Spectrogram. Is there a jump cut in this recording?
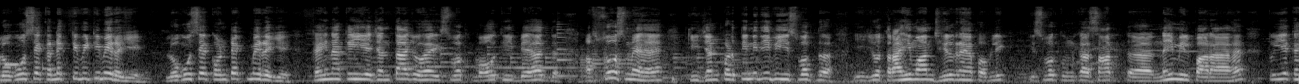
no; 0 cuts

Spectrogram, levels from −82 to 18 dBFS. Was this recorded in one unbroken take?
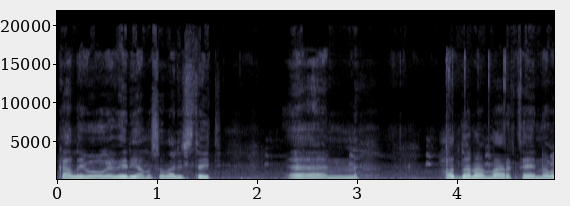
yes; 0 cuts

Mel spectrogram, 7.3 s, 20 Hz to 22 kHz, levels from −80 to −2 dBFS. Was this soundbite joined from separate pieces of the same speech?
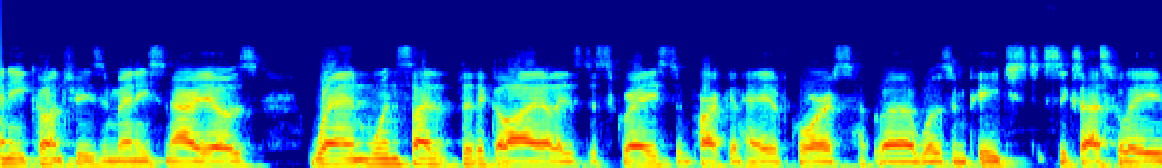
no; 0 cuts

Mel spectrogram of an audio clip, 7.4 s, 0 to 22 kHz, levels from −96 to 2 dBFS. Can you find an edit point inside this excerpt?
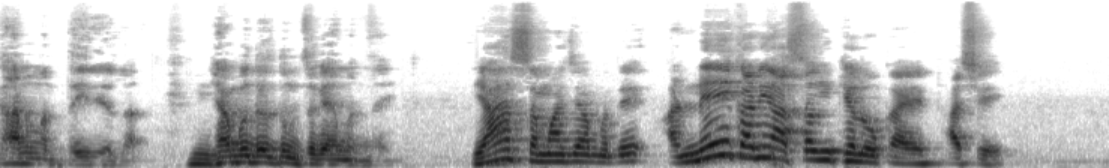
yes; 1 cut; at 2.8 s

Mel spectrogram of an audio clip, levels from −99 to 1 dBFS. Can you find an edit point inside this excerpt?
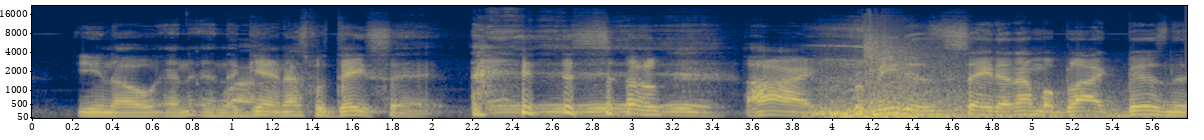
yes; 1 cut; at 4.0 s

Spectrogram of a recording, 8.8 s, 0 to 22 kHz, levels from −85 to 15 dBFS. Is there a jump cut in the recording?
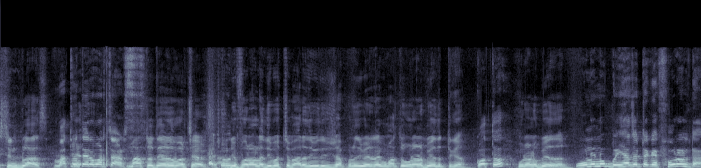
yes; 1 cut; at 2.6 s

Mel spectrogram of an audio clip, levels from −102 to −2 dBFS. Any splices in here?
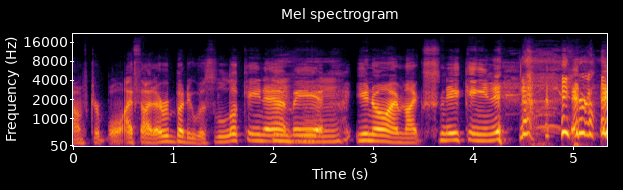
no; 0 cuts

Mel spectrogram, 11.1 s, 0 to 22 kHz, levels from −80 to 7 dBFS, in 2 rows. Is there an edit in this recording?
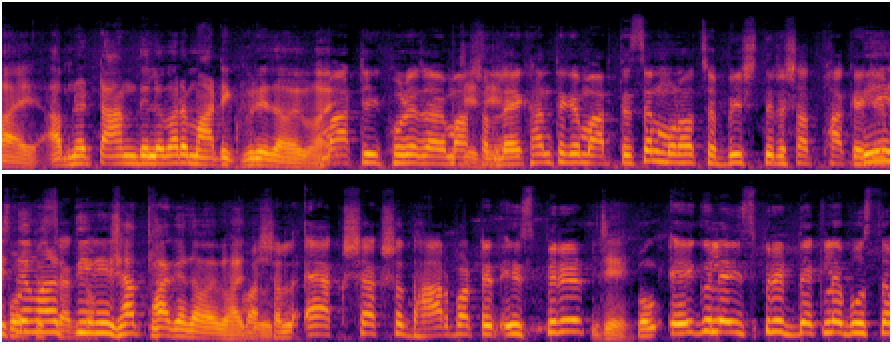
no; 0 cuts

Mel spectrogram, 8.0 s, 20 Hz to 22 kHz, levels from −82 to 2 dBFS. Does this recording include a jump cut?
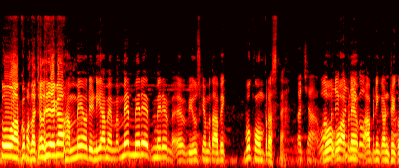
yes; 1 cut; at 1.3 s

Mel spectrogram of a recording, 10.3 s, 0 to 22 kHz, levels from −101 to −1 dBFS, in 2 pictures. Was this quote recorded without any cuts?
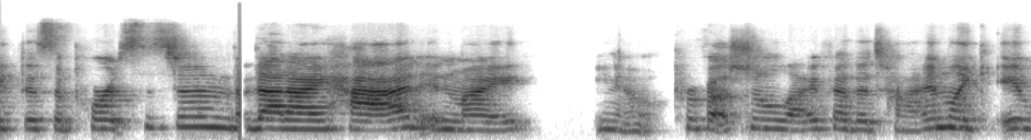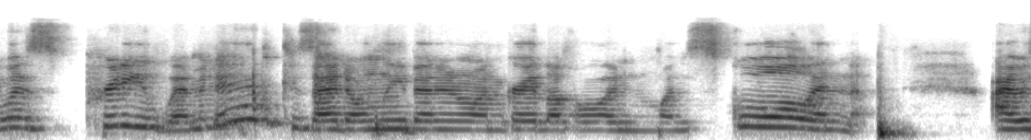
no; 1 cut; at 1.2 s

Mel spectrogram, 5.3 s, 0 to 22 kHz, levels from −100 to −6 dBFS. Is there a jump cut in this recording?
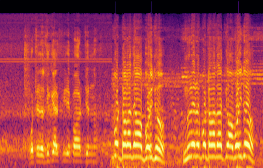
yes; 1 cut; at 2.3 s

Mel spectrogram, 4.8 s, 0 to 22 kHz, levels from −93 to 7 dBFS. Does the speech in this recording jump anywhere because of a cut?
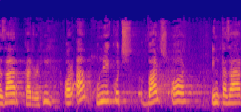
yes; 2 cuts; at 1.1 s, 1.8 s

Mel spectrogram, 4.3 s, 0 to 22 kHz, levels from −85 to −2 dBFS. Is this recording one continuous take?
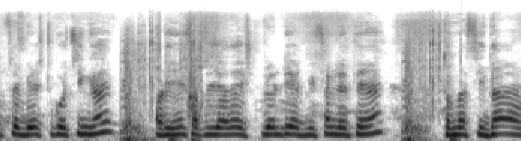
yes; 0 cuts

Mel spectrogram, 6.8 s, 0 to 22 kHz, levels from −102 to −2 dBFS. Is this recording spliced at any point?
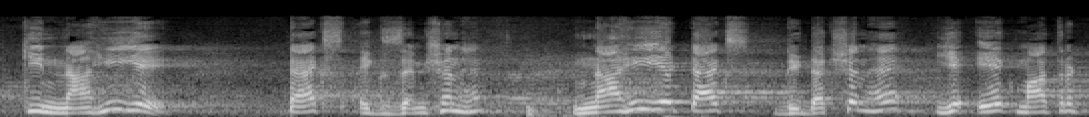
no; 0 cuts

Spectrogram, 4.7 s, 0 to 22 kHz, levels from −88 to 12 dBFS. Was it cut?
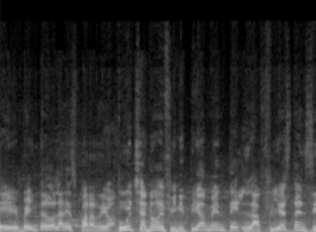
yes; 1 cut; at 1.7 s

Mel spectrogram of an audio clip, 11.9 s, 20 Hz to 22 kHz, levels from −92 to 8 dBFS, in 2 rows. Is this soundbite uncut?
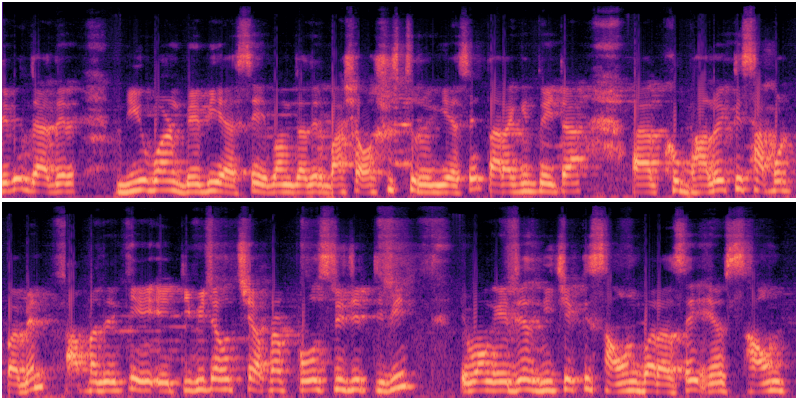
no; 1 cut; at 6.4 s

